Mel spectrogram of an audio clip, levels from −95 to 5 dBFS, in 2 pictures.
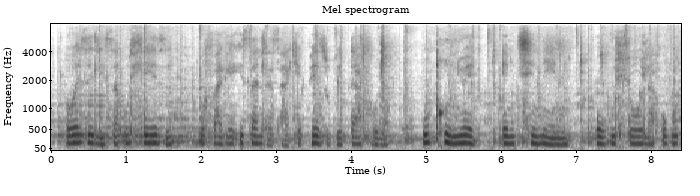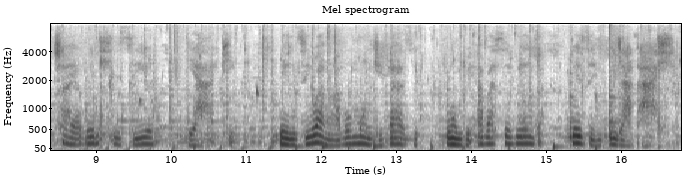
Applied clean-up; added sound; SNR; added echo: none; Sink (filling or washing) / Water tap, faucet; 11 dB; none.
